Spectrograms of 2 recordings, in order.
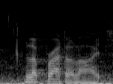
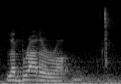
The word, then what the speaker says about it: labradorite: I think we say Labradorite because of Labradors, but we're probably wrong. It's probably Labradorite.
